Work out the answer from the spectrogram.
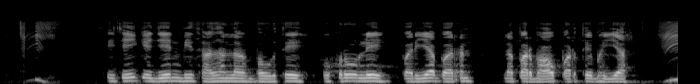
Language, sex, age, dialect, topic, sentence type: Chhattisgarhi, male, 60-100, Western/Budati/Khatahi, agriculture, statement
